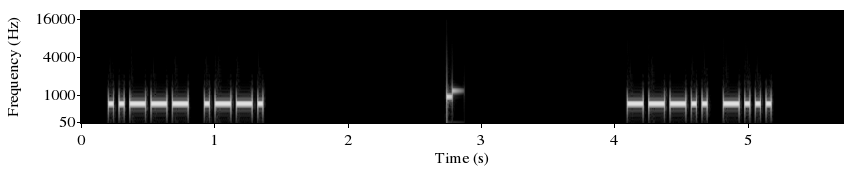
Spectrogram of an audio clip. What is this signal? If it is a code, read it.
Morse code, heard as a keyed tone, about 29 wpm, 700 Hz. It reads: 2P 8B
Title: Single-Letter Single-Number 30wpm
